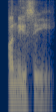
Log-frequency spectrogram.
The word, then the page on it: uneasy: American English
